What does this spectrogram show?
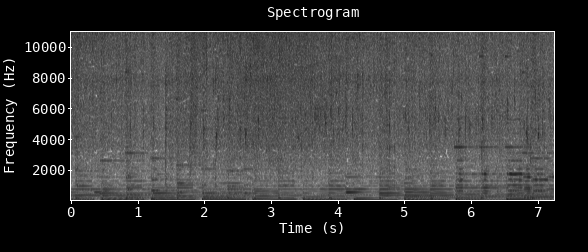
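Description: Chopped garlic sizzling in hot oil in a frying pan while it is stirred with a spatula, as a steady crackling hiss. Background music with a regular bass beat plays throughout and is the loudest sound.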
